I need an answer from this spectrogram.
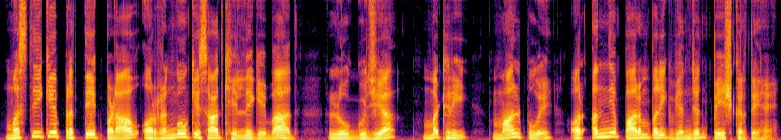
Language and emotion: Hindi, neutral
